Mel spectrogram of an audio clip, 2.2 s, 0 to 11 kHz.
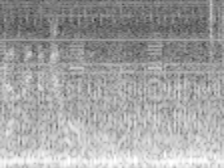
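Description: A helicopter in the video game Battlefield 2042 thrums steadily with a strong low rotor drone, the engine noise continuous and moderately loud while game voices and other sounds carry over it.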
